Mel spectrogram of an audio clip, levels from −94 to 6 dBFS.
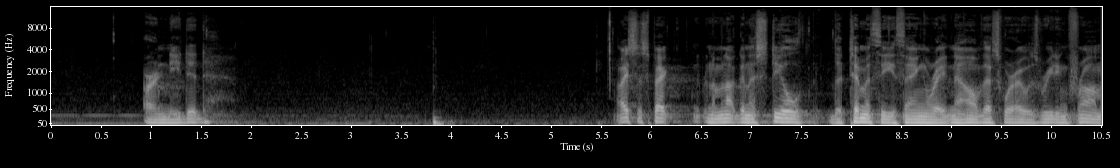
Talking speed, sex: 120 wpm, male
